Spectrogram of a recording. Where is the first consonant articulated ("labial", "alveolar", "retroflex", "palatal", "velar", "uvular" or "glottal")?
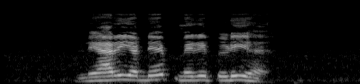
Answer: alveolar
